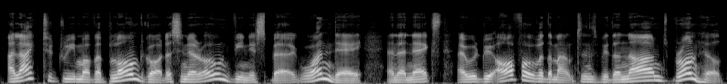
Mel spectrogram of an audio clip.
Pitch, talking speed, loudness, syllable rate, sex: 140 Hz, 230 wpm, -17 LUFS, 5.7 syllables/s, male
